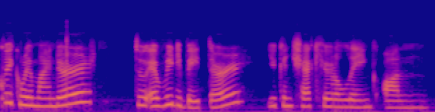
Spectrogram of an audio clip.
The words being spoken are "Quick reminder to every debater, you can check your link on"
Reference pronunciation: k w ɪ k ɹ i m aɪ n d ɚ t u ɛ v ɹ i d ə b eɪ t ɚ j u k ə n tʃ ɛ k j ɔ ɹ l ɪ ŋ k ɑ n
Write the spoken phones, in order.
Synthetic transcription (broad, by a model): k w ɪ k ɹ i m aɪ n d ɚ t u ɛ v ɹ i d ə b eɪ t ɚ j u k ə n tʃ ɛ k j ɔ ɹ l ɪ ŋ k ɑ n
